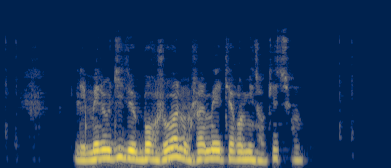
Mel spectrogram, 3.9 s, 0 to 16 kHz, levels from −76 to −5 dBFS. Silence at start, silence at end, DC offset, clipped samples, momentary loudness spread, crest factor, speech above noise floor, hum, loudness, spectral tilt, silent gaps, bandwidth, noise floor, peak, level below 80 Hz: 0.75 s; 0.9 s; under 0.1%; under 0.1%; 17 LU; 16 dB; 49 dB; none; -17 LUFS; -9.5 dB/octave; none; 7.8 kHz; -65 dBFS; -4 dBFS; -54 dBFS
